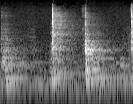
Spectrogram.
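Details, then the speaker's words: Old scrapyard Dynamark riding tractor with opposed-twin engine, not seized, newly fitted battery: three sharp single clicks from the starter solenoid with no cranking; battery cable supplies power to the solenoid. "I can hear the solenoid clicking"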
